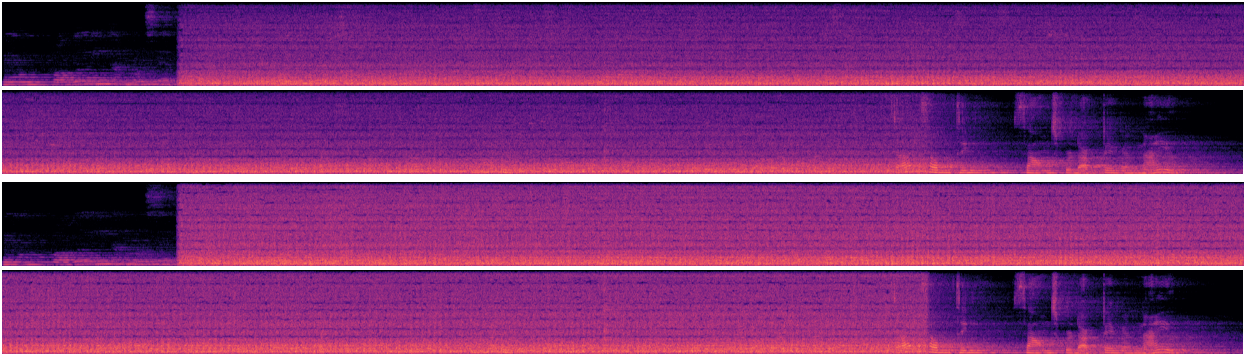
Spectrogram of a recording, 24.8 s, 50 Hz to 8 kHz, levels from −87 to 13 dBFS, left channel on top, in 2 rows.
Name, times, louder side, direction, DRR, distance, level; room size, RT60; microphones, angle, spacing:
voice 1, 0.0-1.7 2.5-7.7 8.1-11.7 12.5-16.7 17.1-18.9 19.4-21.0, equal, 35° left, -3 dB, 6.4 m, -32 dB
sound 1, 1.7-21.7, right 3 dB, 60° right, 0.9 m, -20 dB
voice 2, 17.1-17.5 21.3-22.3 22.6-24.1, right 1 dB, 20° right, 4 dB, 1.8 m, -22 dB
27.5 x 21.5 x 7.9 m, 2.4 s
head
